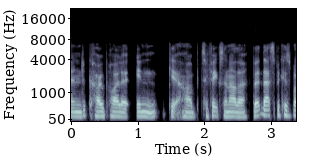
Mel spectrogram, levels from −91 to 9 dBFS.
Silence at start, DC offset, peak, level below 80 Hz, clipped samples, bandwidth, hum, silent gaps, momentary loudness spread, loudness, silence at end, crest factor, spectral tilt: 0 s; under 0.1%; -2 dBFS; -64 dBFS; under 0.1%; 7.4 kHz; none; 0.92-0.97 s; 6 LU; -18 LUFS; 0 s; 16 dB; -5.5 dB/octave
